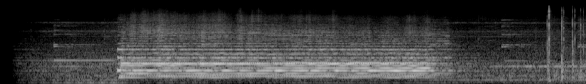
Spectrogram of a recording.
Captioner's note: blast of train whistle!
